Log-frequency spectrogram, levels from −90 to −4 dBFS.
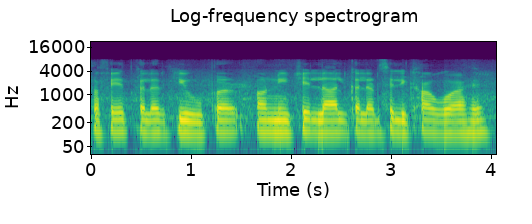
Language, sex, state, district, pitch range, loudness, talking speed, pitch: Hindi, male, Uttar Pradesh, Lucknow, 110-120 Hz, -14 LUFS, 175 wpm, 115 Hz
